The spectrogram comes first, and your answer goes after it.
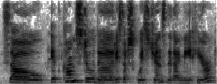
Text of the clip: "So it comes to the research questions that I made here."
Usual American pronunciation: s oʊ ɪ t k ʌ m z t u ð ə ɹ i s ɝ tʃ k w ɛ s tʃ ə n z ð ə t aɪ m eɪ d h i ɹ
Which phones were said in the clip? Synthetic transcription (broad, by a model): s oʊ ɪ t k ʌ m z t u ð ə ɹ i s ɝ tʃ k w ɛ s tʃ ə n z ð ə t aɪ m eɪ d h i ɹ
